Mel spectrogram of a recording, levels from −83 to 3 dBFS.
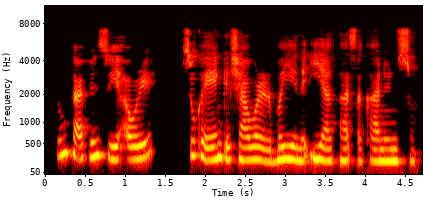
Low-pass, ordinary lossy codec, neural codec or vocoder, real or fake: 7.2 kHz; MP3, 48 kbps; none; real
